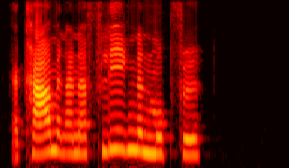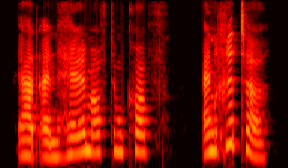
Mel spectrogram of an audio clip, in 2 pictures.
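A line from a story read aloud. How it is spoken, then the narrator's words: Excited call. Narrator (German): rief Wutz begeistert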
